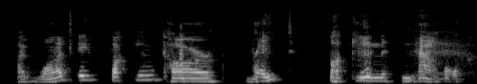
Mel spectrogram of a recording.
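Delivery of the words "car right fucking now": normal talking voice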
